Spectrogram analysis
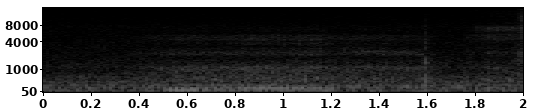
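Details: Sleeping dog, called the world's loudest snorer, giving a single low, rumbling snore during one long breath, faint against room noise: snoring.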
